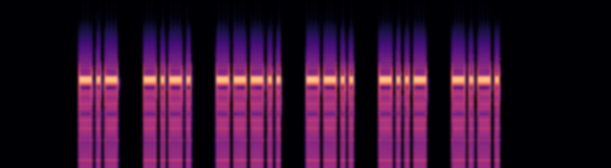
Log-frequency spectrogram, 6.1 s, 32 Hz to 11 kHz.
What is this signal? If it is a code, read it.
Morse code, heard as a keyed tone, about 28 wpm, spaced as for 20 wpm, 700 Hz. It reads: KC8ZXC
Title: USA Call Signs - 6 Characters - 2x Character Spacing - 28wpm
